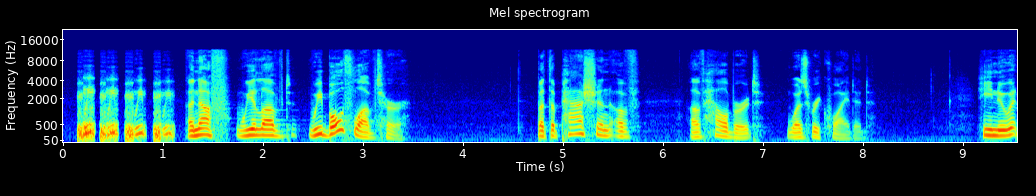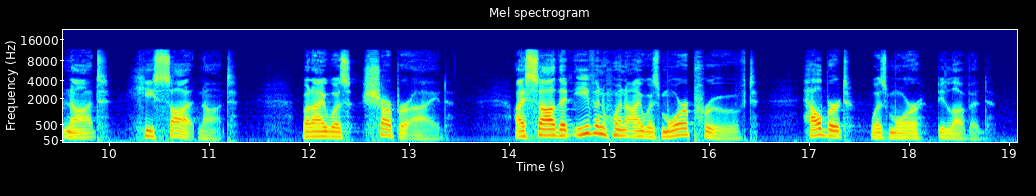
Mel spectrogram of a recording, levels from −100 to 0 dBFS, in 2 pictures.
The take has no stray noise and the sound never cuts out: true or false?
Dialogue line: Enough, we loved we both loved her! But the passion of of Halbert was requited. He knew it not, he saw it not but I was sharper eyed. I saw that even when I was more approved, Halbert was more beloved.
false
